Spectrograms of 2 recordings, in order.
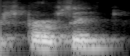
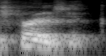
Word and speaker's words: Sprasing: My name is Sprasing or Sprosing, however you want to do it. I grew up up DuPont and Dad was from sales and they pronounce it Sprasing, okay?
